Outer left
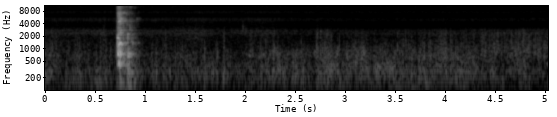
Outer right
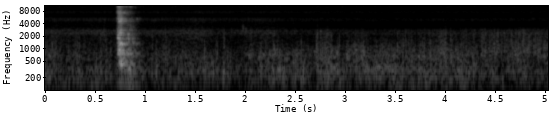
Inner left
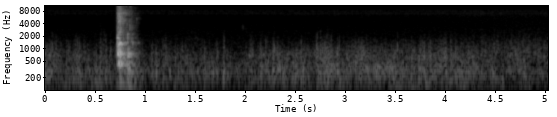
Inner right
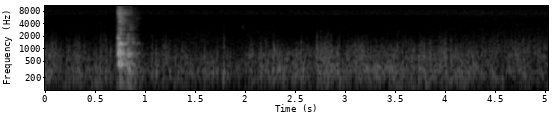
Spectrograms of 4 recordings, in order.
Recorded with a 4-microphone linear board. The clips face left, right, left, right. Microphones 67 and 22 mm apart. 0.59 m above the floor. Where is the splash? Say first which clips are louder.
Outer left 6 dB, inner left 4 dB; 70° left (ahead or behind), 0.5 m.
